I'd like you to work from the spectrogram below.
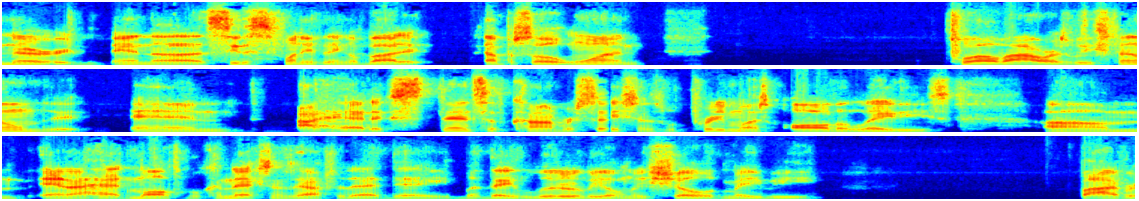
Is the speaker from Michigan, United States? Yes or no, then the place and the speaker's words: yes; Detroit, Michigan, United States; moved away as an adult; now in Dallas, United States; I'm from Detroit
